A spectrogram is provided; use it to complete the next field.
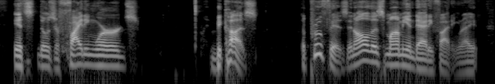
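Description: With an American accent, a man speaks at a medium pitch in an animated tone, his voice making very wide pitch swings, recorded dry and close with no echo while music plays in the background. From Texas. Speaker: co-host. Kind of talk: casual chat. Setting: live online stream. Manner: animated, joking.

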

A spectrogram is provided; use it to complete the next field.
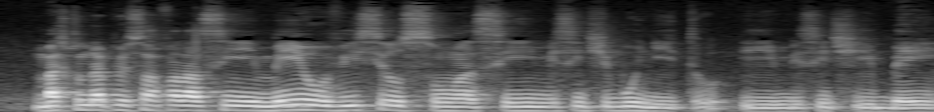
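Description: The speaker has a Bahian accent and fairly even intonation. The pace is fairly quick. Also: man. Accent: Bahian Brazilian Portuguese. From Salvador, Bahia, Brazil. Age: 20s. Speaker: singer. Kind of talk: casual interview. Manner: casual slang-heavy.

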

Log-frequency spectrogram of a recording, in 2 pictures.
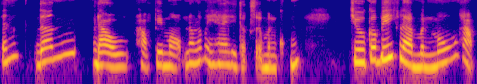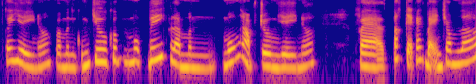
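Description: Speaking fairly slowly, a woman with a high voice has a dark, mellow tone and lively intonation, recorded dry and close with no echo. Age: 20s. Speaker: flight attendant. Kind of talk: interview.

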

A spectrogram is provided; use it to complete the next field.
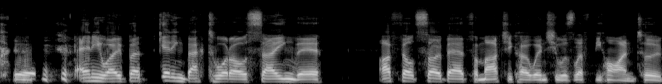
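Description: The speaker has an Australian accent and keeps a moderate pace. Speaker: podcast co-host. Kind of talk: casual chat.

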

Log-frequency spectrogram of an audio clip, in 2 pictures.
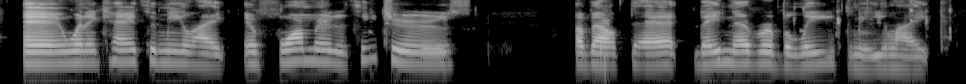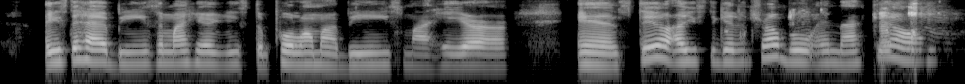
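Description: On a very clean recording with a silent background and a dry, close sound with no echo, a woman uses a normal speaking voice, fairly low in pitch, at a moderate pace with fairly even intonation. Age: 20s. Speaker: host's best friend. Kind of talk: casual chat.

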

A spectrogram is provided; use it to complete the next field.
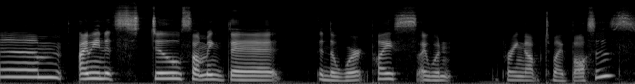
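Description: In a New Zealand accent, a woman speaks at a high pitch and a fairly slow pace. Her pitch swings very widely on a very clean recording with a silent background. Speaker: podcast host. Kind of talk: casual chat.

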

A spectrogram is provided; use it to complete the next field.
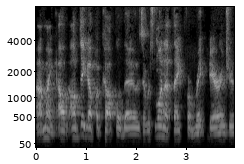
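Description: Speaking with a Southern US accent, a man keeps a medium pitch, a moderate pace and ordinary pitch variation. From US South. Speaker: musician and record producer. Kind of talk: casual interview chat.

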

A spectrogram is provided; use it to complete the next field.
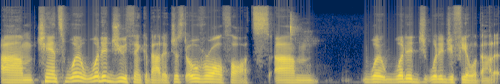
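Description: Recorded very cleanly against a silent background, with a dry, close sound and no echo, a man with a normal speaking voice talks at a medium pitch and moderate pace, with ordinary pitch variation. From United States. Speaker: movie podcast host. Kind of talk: casual chat.

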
